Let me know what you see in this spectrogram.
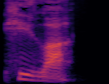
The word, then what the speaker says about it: HeLa: It is pronounced HeLa.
